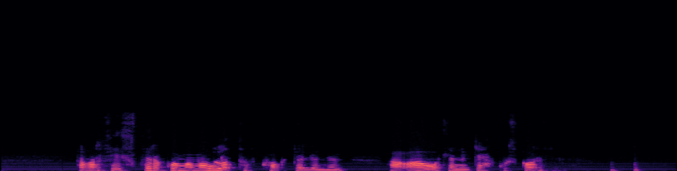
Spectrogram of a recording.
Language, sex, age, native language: Icelandic, female, 50-59, Icelandic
